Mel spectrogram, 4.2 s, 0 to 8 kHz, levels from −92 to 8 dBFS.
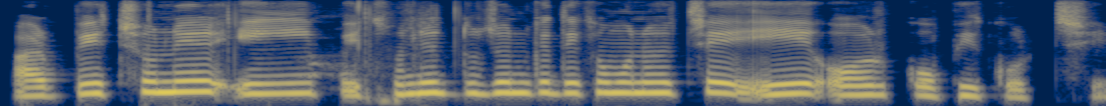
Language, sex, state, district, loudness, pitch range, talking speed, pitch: Bengali, female, West Bengal, Jhargram, -14 LUFS, 230-270 Hz, 175 wpm, 255 Hz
